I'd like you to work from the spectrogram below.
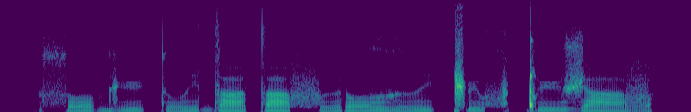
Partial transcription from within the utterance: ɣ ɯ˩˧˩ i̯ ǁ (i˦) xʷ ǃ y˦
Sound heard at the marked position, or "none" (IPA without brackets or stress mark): y˦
